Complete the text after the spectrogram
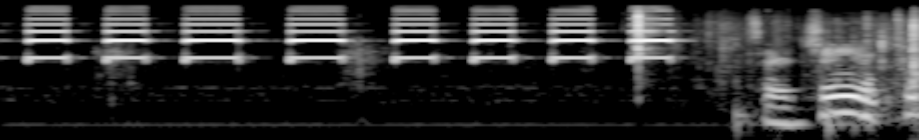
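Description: A multimeter beeps in short, evenly repeated pulses.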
